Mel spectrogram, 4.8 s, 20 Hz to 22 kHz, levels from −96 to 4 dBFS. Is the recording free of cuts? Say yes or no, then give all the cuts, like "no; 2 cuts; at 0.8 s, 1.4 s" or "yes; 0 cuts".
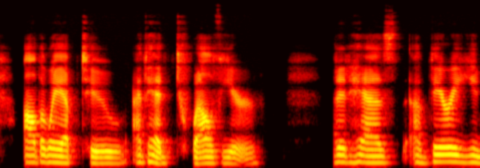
no; 1 cut; at 2.7 s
